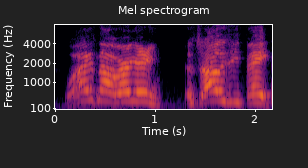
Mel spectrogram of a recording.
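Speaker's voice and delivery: high, loud mock whine; whiny complaint. Mocking a frustrated believer's loud high whine. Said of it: "you're like".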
